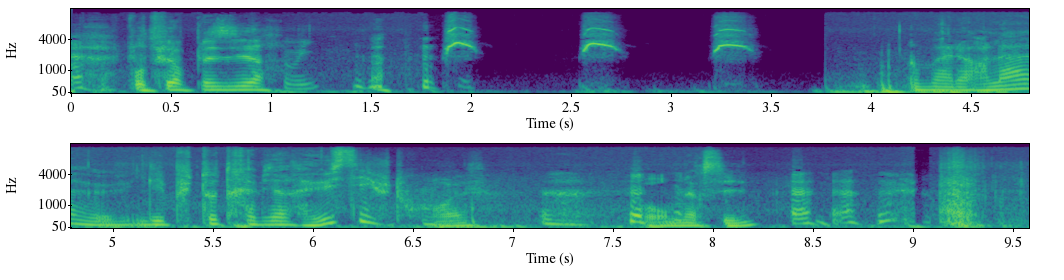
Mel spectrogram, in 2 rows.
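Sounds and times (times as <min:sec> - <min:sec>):
speech: 0:00.0 - 0:02.1, 0:04.2 - 0:09.4
laughter: 0:01.4 - 0:01.9
person imitating a marmot's alarm whistle: 0:01.8 - 0:02.0, 0:02.6 - 0:03.5.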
